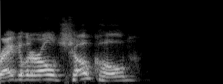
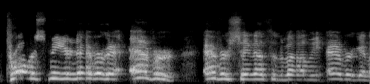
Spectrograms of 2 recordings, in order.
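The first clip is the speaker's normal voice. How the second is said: raised, louder retold ultimatum; fierce demand; 6 semitones higher, 4 dB louder than usual. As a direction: hammer it out while pinning him. Retelling his demand while choking bully.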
